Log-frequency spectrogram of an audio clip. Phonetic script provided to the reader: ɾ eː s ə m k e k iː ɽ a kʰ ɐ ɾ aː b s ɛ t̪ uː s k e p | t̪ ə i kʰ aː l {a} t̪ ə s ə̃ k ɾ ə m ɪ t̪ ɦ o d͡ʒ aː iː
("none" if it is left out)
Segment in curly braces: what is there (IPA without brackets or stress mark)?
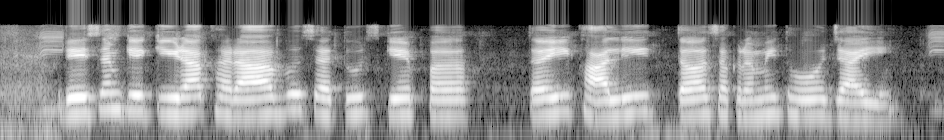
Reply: i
